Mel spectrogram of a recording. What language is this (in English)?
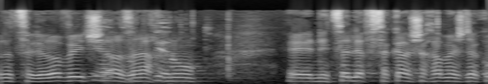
Hebrew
